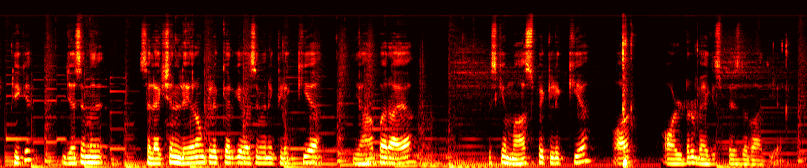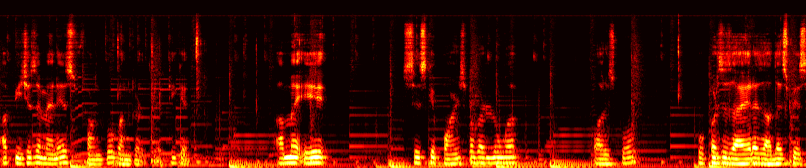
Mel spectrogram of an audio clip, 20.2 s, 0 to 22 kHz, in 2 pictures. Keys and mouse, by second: 0.2 ctrl+d, 0.8 click, 4.3 click, 6.0 click, 8.0 alt+BackSpace, 9.9 ctrl+d, 10.4 click, 10.9 click, 11.4 z, 11.6 click, 11.8 click, 12.0 click, 12.3 space, 12.4 click, 12.9 a, 13.2 click, 13.5 space, 13.6 click, 14.8 click, 15.5 click, 16.4 click, 16.9 click, 18.2 click, 19.4 space.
